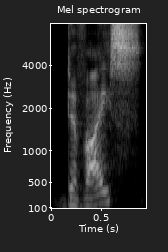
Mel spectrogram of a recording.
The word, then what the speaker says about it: DEV_IS: And also like a week ago, they announced a new branch called Device, but it's spelled DEV_IS, because again, Yaga does not know how English works.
